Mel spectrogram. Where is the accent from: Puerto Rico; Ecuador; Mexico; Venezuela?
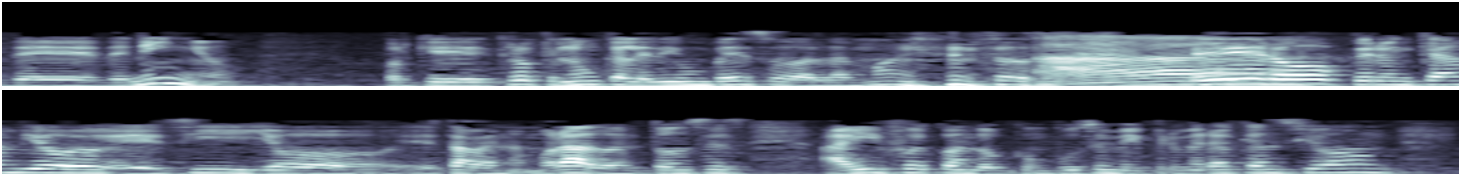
Ecuador; yo he tenido toda mi vida acá, entonces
